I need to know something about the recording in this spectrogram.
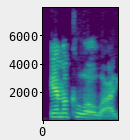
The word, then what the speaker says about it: Amicalola: Yeah, I think I would have been close because it's phonetically right.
